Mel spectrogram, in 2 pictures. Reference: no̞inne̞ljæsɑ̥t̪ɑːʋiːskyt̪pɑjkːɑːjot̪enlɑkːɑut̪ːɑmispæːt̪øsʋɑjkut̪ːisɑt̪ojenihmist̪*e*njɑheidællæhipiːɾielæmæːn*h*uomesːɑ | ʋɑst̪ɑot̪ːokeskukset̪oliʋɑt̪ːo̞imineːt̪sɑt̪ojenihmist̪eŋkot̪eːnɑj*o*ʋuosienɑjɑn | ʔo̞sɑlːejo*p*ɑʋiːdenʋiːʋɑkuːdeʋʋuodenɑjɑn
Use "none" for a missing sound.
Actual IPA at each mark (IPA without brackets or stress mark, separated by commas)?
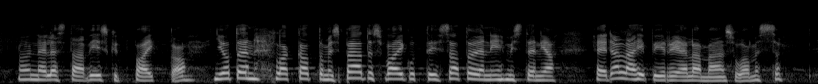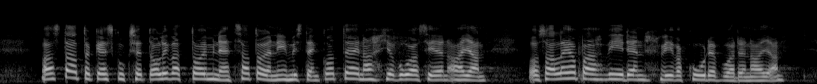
e, s, o, p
